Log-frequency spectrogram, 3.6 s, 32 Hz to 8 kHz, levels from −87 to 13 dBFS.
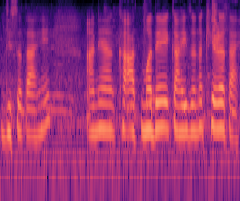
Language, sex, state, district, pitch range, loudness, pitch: Marathi, female, Maharashtra, Mumbai Suburban, 215-235 Hz, -17 LUFS, 225 Hz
